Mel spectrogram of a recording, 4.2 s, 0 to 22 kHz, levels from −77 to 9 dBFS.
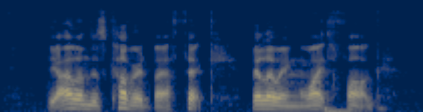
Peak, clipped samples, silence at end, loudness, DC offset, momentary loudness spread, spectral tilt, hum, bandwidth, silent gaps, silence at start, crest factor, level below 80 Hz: -8 dBFS; under 0.1%; 0.5 s; -25 LUFS; under 0.1%; 8 LU; -5 dB/octave; none; 15 kHz; none; 0.5 s; 18 dB; -52 dBFS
